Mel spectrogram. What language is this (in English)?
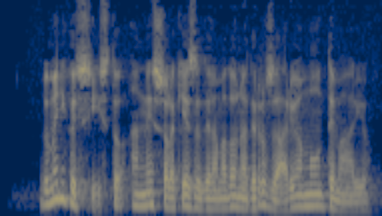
Italian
